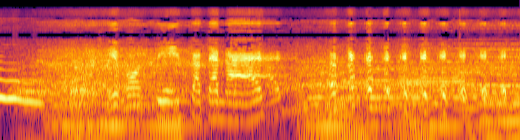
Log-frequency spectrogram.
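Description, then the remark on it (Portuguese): A cat meows in several drawn-out, wavering calls, fairly loud, over a steady low rumble with voices mixed in throughout. “Não, é o outro gato. Quem tá aí?”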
